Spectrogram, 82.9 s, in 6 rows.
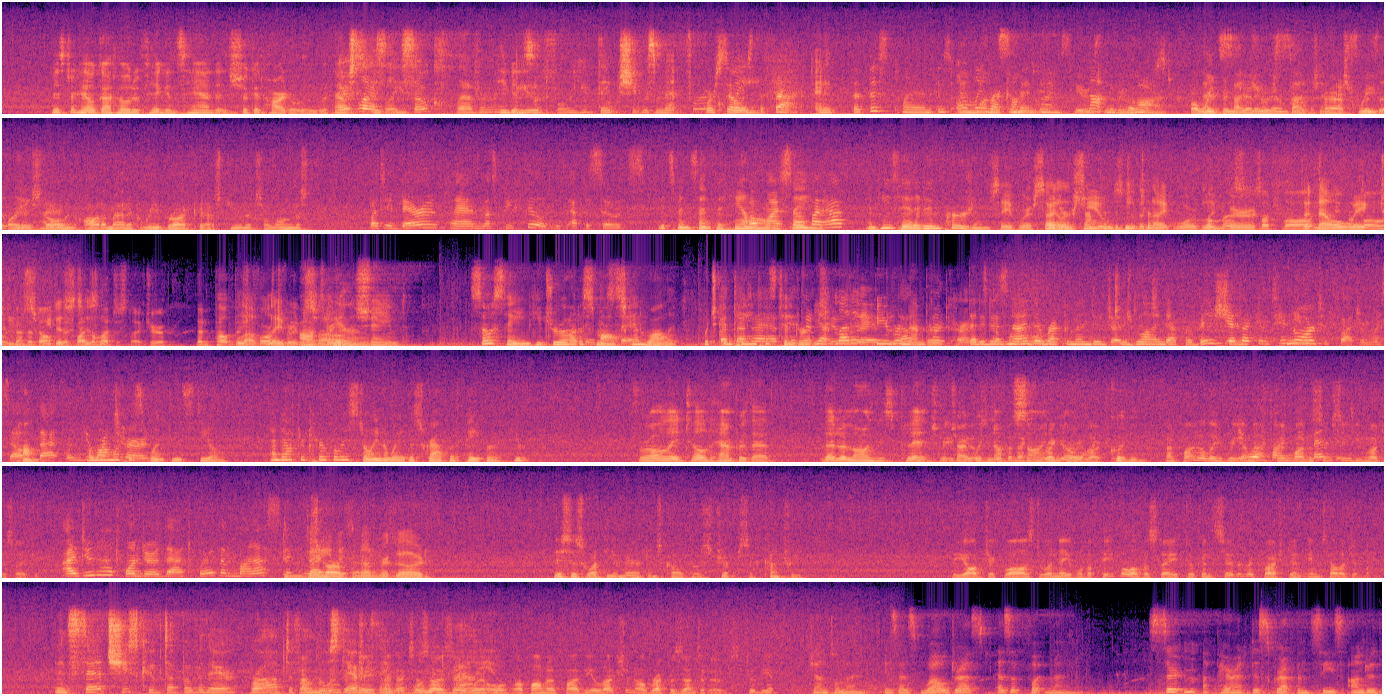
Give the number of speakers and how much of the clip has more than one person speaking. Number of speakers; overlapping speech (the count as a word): nine, about 41%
